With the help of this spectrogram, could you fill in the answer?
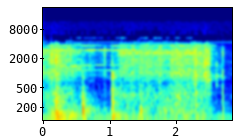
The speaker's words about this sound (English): It was past two when I got back to my apartment, and the phone was screaming for help.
